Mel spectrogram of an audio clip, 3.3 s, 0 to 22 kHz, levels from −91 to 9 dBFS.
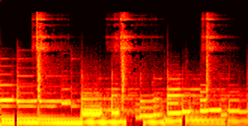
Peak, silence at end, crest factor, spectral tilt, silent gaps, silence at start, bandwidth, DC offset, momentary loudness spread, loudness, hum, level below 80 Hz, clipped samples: -6 dBFS; 0 s; 12 dB; -5.5 dB/octave; none; 0 s; 15.5 kHz; under 0.1%; 3 LU; -19 LUFS; none; -26 dBFS; under 0.1%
